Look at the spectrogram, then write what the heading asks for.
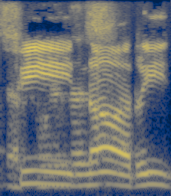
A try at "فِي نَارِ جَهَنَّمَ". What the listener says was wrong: না, ফি না দুটো সব টান আছে, ফাইয়াজের ইয়ায় মাত্রা আর নুন আলিফে মাত্রা। নারি জাহান্নাম, না টান দিতে হবে।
